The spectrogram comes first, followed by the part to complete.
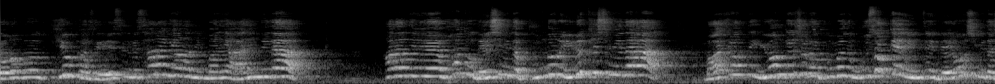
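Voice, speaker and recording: Woman pastor, high, mellow voice, animated sermon; heavy church echo, distant mic. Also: slight background noise. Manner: animated preaching, acting out Jesus's angry words. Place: church sanctuary. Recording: echoey church hall, voice from far off the mic.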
